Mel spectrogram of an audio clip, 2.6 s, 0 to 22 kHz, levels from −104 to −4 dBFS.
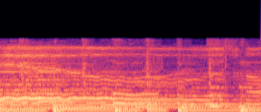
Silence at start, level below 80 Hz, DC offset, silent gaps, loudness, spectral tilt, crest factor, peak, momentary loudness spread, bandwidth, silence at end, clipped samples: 0 s; -22 dBFS; under 0.1%; none; -15 LUFS; -8.5 dB/octave; 12 dB; -2 dBFS; 5 LU; 5.4 kHz; 0 s; under 0.1%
